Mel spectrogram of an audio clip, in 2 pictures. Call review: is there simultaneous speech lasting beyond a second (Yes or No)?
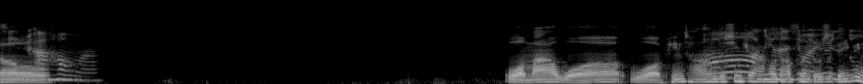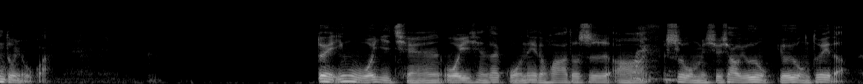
Yes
